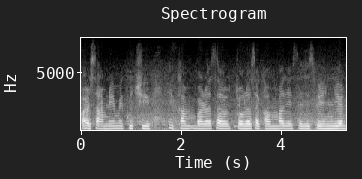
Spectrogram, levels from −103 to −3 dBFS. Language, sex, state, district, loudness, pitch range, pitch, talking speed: Hindi, female, Bihar, Sitamarhi, -16 LUFS, 205-215 Hz, 210 Hz, 170 wpm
